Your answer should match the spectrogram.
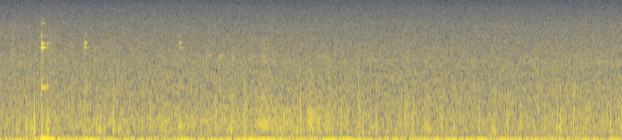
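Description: A single sharp glass clink about half a second in as a glass bell-jar lung model is handled, then a few faint ticks and rustling. Under it runs the steady low hum and hiss of an old film soundtrack.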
